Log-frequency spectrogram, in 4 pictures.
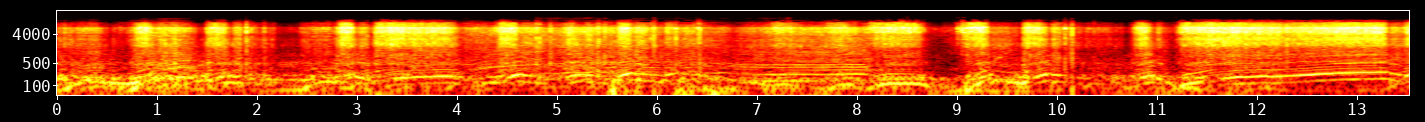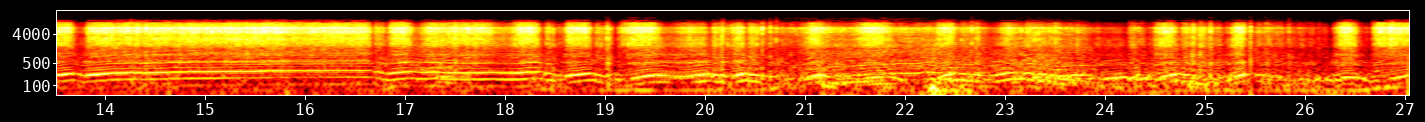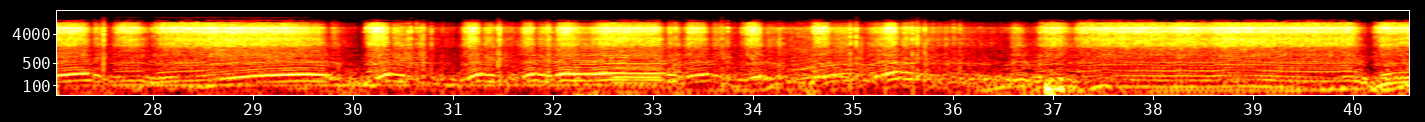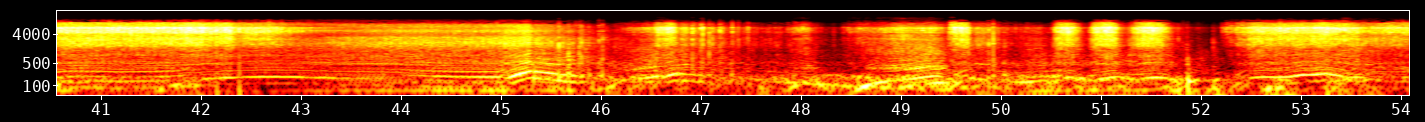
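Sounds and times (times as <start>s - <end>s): car engine revving: 0.0s - 54.0s
knocks and clatter: 0.7s - 12.2s, 18.6s - 27.8s, 29.9s - 39.3s, 49.5s - 54.0s.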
